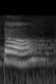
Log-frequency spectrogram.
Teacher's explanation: जो ट होता है वो मूर्धन्य से बोला जाता है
